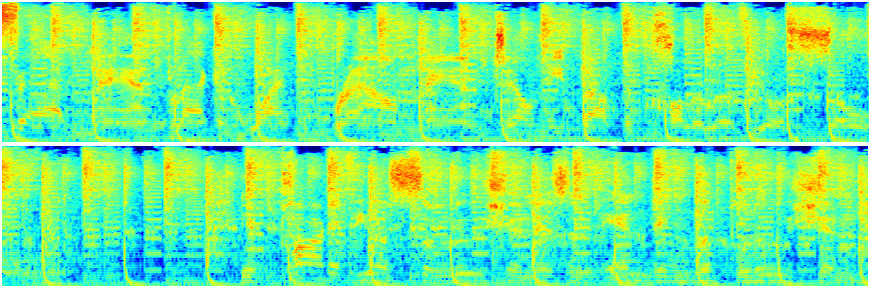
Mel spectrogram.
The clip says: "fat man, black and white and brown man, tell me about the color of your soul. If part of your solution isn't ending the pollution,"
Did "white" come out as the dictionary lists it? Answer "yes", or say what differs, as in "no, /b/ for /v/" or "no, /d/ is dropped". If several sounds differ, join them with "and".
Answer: yes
